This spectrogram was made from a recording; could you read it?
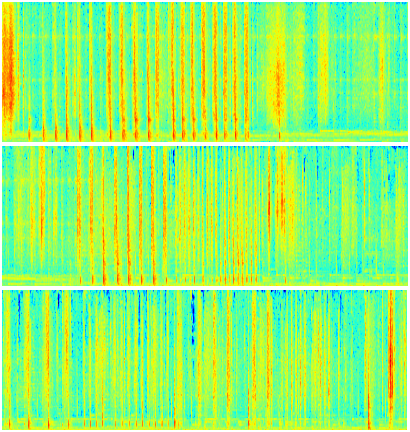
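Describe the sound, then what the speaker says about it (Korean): A knife chops cabbage on a cutting board in quick, rhythmic runs of sharp thuds, with short pauses between bursts and a steadier stretch of faster cutting later on. "양배추를 가볍게 썰어줄게요"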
